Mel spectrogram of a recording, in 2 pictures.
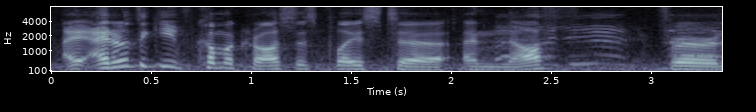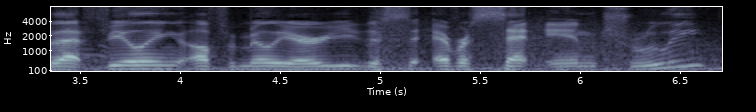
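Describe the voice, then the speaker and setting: Male let's player, fairly high voice, casual and sweary, loose unscripted rambling, noticeable background noise. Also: a bit bright. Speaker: let's play commentator. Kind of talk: casual unscripted gameplay commentary.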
